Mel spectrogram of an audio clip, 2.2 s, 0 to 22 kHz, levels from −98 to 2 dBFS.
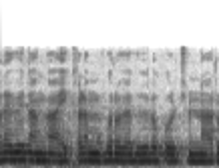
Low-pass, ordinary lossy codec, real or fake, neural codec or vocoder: none; none; real; none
